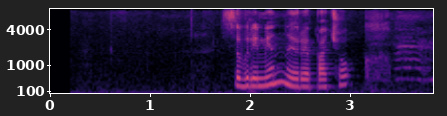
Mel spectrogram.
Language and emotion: Russian, positive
